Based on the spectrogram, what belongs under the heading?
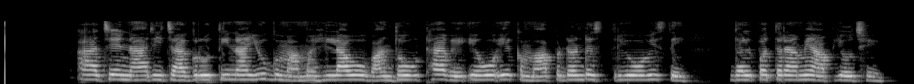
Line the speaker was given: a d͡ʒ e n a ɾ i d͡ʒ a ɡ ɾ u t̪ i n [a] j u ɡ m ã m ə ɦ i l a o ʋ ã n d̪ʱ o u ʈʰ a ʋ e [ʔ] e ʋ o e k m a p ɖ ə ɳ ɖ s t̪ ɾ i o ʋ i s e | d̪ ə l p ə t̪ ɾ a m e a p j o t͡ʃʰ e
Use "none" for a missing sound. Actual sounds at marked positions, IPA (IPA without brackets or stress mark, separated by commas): a, ʔ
